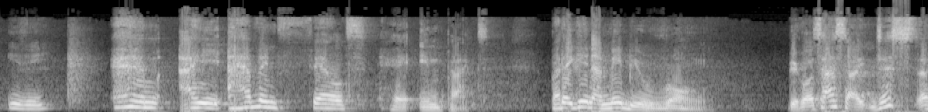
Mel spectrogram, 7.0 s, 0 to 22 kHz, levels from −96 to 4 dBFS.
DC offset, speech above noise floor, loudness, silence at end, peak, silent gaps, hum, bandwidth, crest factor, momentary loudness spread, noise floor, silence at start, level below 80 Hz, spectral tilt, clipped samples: under 0.1%; 35 dB; -10 LUFS; 0 s; 0 dBFS; none; none; over 20 kHz; 10 dB; 11 LU; -45 dBFS; 0.05 s; -38 dBFS; -4 dB/octave; 0.1%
